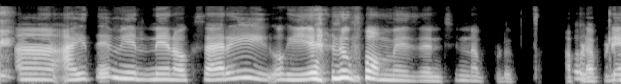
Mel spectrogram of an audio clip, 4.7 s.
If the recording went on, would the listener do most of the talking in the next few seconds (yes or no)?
yes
